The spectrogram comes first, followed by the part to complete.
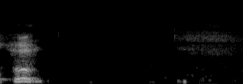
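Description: A man's voice ends a word, then near silence broken by a few faint small clicks. Near the end comes a short soft hiss, like a breath drawn before speaking.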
